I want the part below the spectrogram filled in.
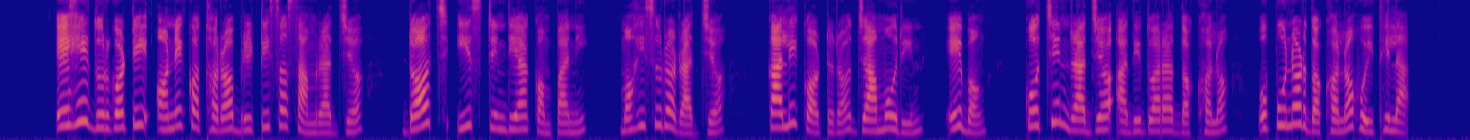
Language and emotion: Odia, neutral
